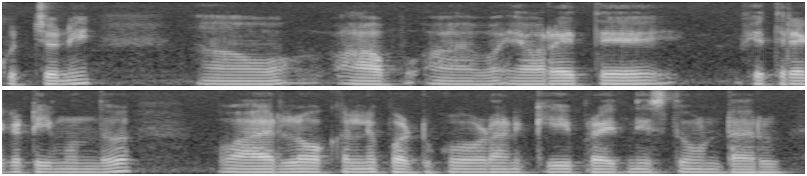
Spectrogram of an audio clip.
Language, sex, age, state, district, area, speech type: Telugu, male, 30-45, Andhra Pradesh, Konaseema, rural, spontaneous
